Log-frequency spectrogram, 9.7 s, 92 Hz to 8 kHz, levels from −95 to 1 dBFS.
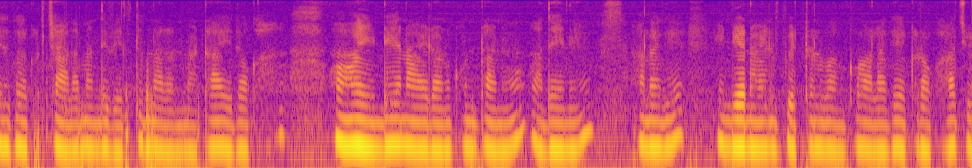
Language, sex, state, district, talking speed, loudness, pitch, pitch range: Telugu, female, Andhra Pradesh, Manyam, 130 wpm, -16 LUFS, 160 Hz, 150-165 Hz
